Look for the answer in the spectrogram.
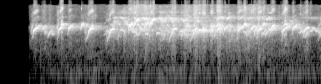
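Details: White-eye (pleci) lure recording meant to call wild white-eyes: a dense, noisy chorus of high, thin chirps and short descending twitters overlapping continuously after a brief silent start.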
